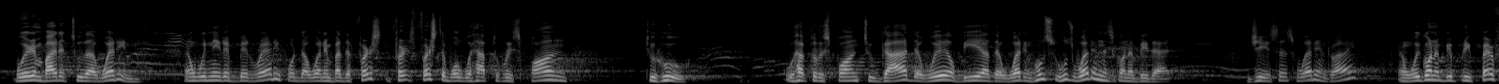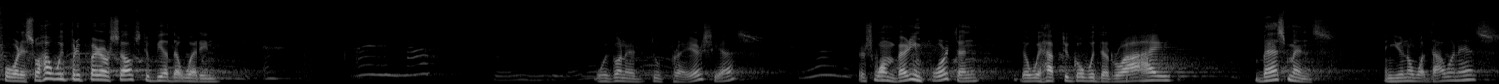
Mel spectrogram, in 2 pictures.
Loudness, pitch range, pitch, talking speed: -33 LUFS, 170-235 Hz, 195 Hz, 190 wpm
